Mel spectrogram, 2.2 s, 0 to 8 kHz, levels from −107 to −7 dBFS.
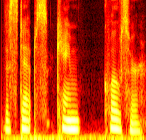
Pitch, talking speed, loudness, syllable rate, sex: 150 Hz, 110 wpm, -17 LUFS, 2.9 syllables/s, female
